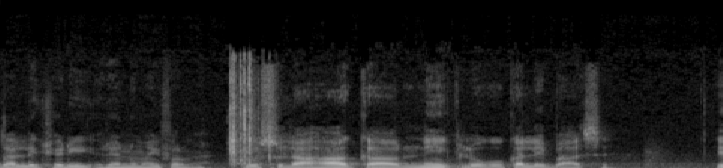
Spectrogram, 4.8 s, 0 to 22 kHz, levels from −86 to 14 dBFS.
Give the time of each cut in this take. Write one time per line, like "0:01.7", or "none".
0:01.6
